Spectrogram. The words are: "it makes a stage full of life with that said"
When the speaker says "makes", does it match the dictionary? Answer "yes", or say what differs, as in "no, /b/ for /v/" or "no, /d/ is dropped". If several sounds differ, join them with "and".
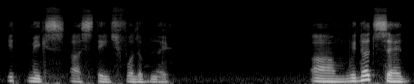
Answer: yes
